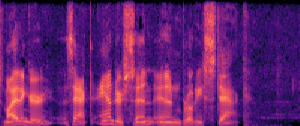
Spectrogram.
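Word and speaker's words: Stach: They'll send up to 6, 7, 8 hitters, Alex Meidinger, Zach Anderson, and Brody Stack. Spelled S-T-A-C-H, but the coach said it's pronounced Stack.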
